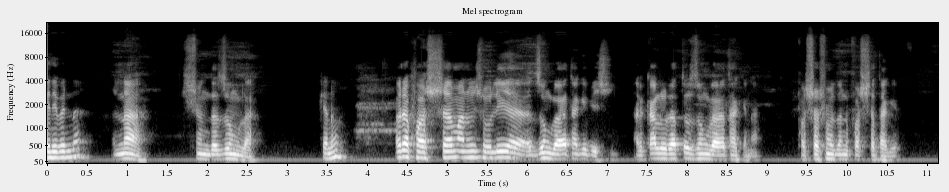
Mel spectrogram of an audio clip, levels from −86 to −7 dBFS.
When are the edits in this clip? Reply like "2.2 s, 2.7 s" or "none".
none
